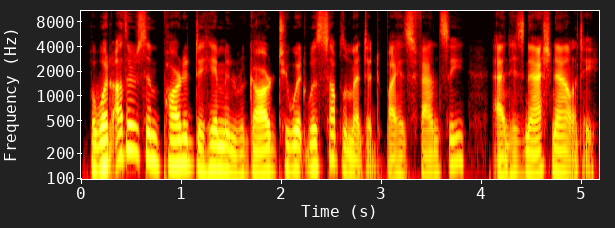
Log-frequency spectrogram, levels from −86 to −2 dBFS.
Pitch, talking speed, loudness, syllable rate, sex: 120 Hz, 210 wpm, -22 LUFS, 6.3 syllables/s, male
